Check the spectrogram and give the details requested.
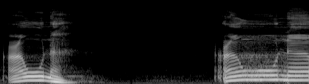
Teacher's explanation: Auna fathah bertemu wau sukun kita lunakkan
